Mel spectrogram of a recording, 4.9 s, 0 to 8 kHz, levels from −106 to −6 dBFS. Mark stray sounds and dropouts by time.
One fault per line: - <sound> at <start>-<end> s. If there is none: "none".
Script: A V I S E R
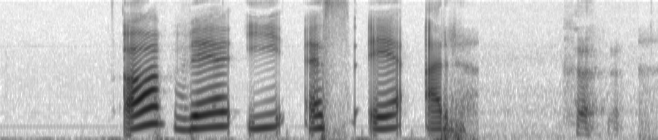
- laugh at 4.2-4.7 s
